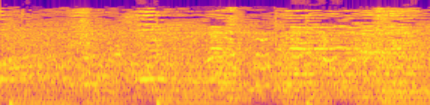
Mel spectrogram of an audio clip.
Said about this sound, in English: Jostling home with crowds on the subway.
